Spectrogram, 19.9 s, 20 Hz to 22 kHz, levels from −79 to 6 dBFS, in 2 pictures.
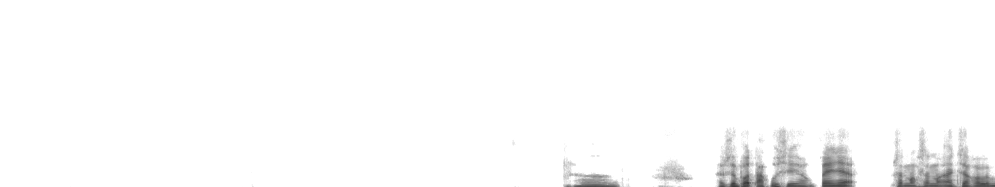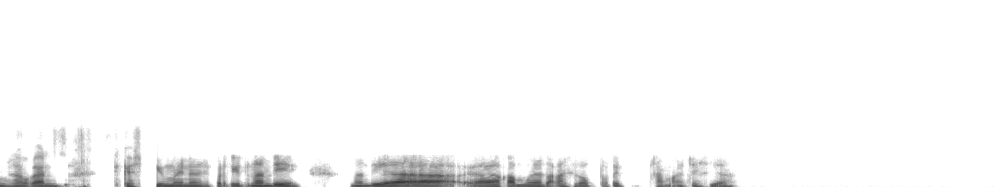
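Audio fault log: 11.34–11.52 s handover gap: speech fades within a few tens of milliseconds into 180 ms of clean silence as the call switches networks; unlike a random dropout, the sound quality changes afterwards.
11.52 s to end fallback to narrowband: everything above 4 kHz vanishes and speech turns dull and raspy, which points to a low-rate narrowband codec replacing HD Voice rather than simple filtering.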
